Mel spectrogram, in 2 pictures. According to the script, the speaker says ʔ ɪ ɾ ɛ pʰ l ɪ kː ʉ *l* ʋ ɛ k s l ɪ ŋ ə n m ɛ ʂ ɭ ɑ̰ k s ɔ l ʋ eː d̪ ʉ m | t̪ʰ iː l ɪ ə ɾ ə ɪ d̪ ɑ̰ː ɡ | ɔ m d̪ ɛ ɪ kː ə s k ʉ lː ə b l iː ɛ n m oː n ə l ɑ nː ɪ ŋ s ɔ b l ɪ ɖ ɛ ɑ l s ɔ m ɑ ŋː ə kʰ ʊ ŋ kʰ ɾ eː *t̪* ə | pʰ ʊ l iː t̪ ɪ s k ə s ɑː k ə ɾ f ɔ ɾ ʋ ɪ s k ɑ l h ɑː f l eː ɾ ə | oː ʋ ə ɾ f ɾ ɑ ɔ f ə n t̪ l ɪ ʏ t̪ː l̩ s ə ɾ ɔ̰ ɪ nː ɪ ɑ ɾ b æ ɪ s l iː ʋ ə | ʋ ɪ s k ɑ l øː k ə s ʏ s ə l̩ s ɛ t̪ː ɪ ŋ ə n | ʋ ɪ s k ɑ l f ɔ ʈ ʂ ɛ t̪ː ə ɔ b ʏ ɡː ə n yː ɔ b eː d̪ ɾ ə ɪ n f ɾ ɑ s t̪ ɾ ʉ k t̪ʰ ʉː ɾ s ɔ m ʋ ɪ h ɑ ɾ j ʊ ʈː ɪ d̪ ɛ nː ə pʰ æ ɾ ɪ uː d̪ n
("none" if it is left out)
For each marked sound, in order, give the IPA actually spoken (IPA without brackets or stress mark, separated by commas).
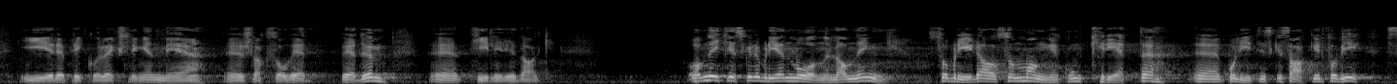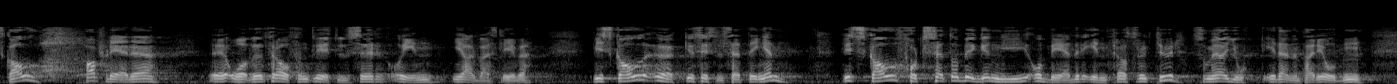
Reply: ɾ, t̪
